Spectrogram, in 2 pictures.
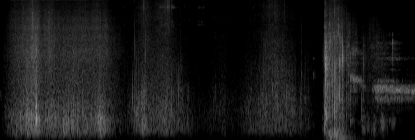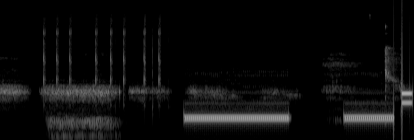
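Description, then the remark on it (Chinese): Some rustling handling noise, then a quick run of short phone keypad beeps as a phone call is dialled, followed by two long, steady ringback tones. Clear, with no one speaking. “那我给他打个电话”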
